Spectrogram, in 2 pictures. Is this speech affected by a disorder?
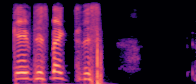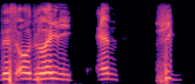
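Yes: cerebral palsy.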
